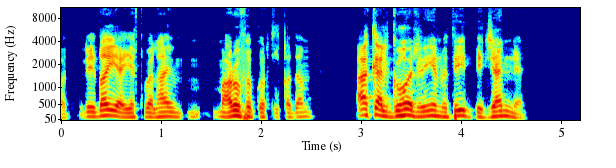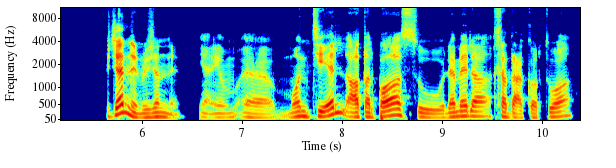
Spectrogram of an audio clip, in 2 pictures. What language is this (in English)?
Arabic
